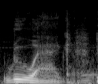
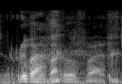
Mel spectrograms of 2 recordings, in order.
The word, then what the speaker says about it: Ruwag: I've heard it pronounced as Ruag. – Because yeah, we call it like do you get that? – Yeah, I understand. Yeah. – Because that's the spelling. Ruwag. Ruwag. No, it's Rubach.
